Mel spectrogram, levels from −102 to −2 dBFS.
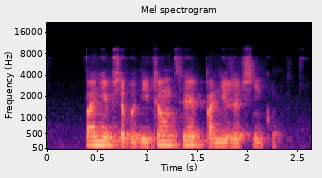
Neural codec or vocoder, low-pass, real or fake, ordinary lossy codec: none; 7.2 kHz; real; Opus, 24 kbps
